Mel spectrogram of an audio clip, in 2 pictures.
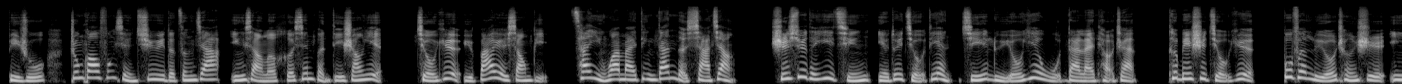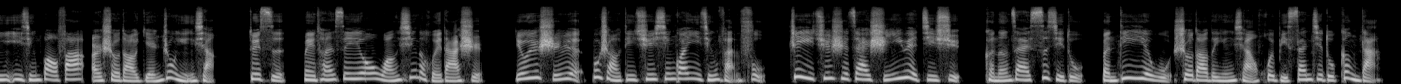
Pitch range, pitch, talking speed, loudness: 180-250 Hz, 210 Hz, 290 characters per minute, -20 LUFS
